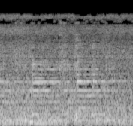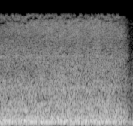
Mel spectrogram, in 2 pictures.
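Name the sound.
strong wind blowing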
